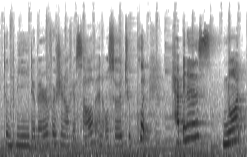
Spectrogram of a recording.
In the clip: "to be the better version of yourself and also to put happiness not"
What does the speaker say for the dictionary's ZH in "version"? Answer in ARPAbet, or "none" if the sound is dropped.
SH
